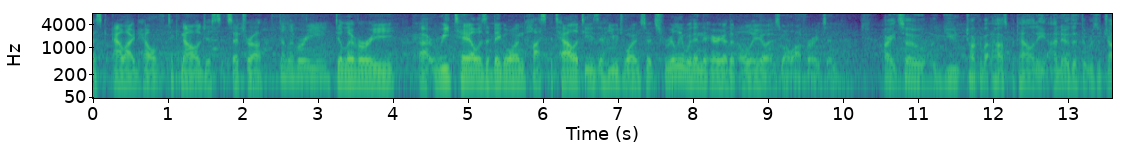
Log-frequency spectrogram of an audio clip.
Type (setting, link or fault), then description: setting, busy venue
